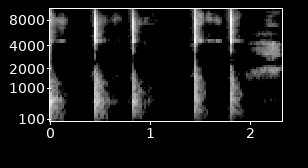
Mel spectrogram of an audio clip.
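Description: A pen stylus tapping on a tablet screen while handwriting digits: five short, sharp taps, unevenly spaced.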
